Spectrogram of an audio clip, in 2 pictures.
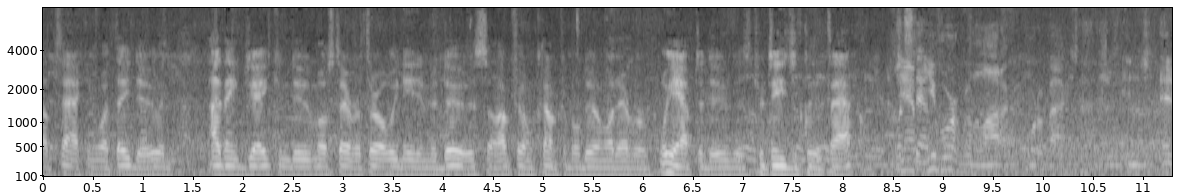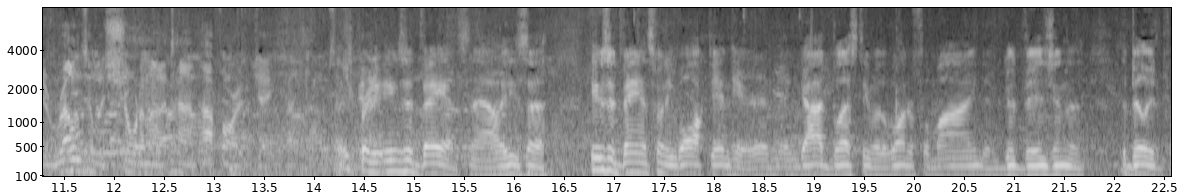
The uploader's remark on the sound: CFP National Championship Media Day Press Conference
